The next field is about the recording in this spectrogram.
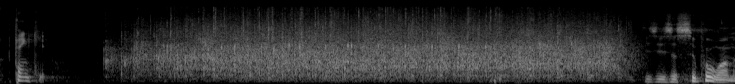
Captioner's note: applause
